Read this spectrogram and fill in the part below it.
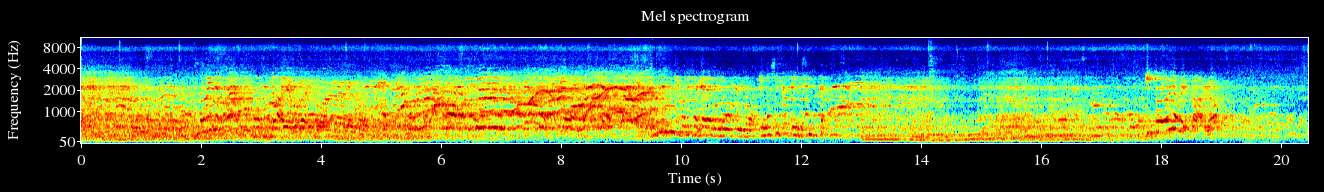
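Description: An orchestra plays in a large echoing hall.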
